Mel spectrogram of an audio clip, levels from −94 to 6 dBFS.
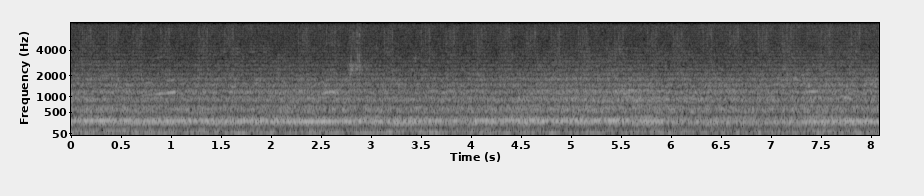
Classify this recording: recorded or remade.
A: recorded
